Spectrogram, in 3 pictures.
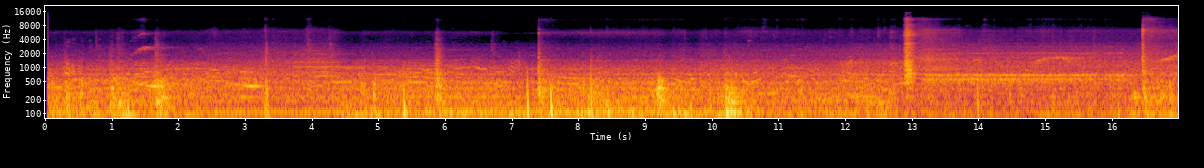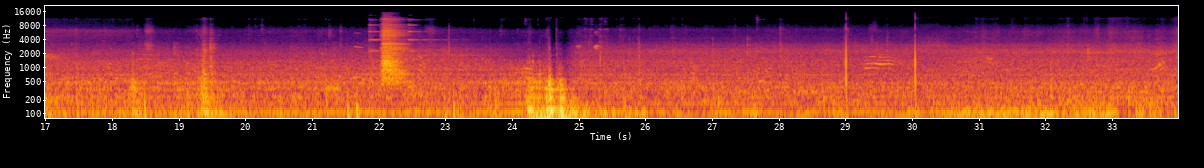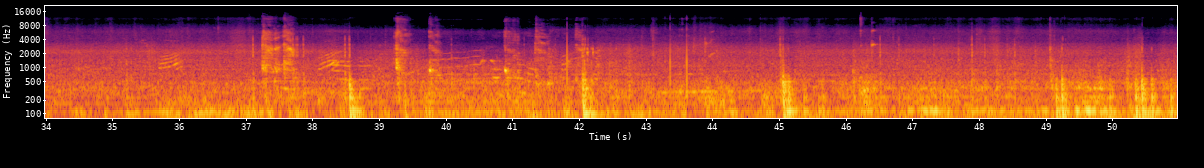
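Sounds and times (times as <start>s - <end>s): electric train rumbling: 0.0s - 50.9s
station platform hum and murmur: 0.0s - 50.9s.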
